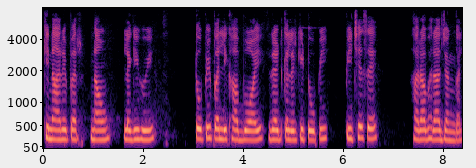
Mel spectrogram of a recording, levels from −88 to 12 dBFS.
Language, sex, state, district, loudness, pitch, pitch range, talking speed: Hindi, female, Uttarakhand, Uttarkashi, -15 LUFS, 210 Hz, 200-225 Hz, 130 wpm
